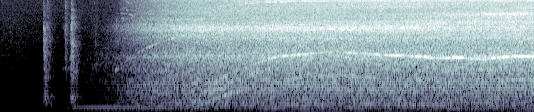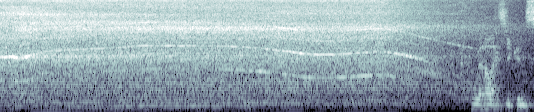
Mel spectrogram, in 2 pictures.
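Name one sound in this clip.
A vacuum cleaner runs with a loud, steady whine.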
